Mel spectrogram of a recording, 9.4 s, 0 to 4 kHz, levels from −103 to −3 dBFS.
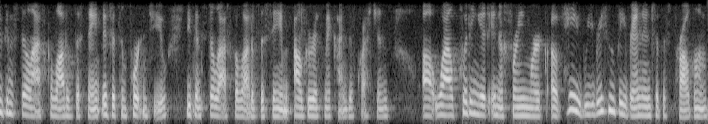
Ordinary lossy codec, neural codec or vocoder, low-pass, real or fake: Opus, 64 kbps; none; 3.6 kHz; real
